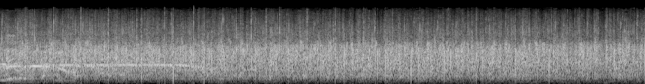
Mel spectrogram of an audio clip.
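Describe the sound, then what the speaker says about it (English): Loud, sustained applause from a large audience fills the whole stretch, dense and even, with a faint tone briefly audible at the start. "you guys give those stories a big round of applause"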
